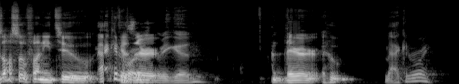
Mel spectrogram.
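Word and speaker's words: McEnroe: funny too there who mck androy Mack androe Mack androe that's how you say it yeah there's a few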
